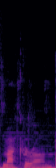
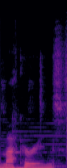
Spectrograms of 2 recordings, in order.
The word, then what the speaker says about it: macaron: I know it's pronounced macaron, but I'll still call them macaroons.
